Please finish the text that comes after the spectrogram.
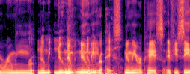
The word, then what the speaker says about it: Noomi Rapace: Noomi Rapace.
